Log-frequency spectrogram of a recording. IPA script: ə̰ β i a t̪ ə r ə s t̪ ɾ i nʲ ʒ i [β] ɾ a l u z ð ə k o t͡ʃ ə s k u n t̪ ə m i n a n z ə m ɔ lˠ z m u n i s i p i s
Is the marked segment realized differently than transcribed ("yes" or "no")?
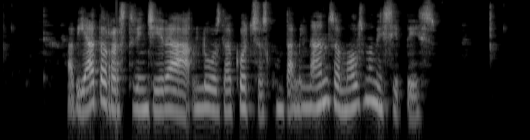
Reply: yes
